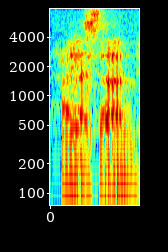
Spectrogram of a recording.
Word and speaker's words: Hayastan: That is Hayastan, Hayastan, Armenia.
